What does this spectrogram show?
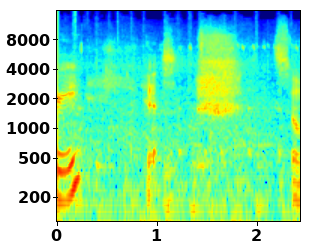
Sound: laughs

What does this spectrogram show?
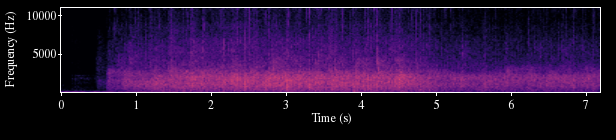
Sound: applause

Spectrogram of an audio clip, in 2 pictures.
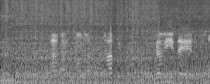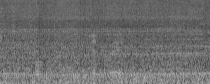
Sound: distorted audio

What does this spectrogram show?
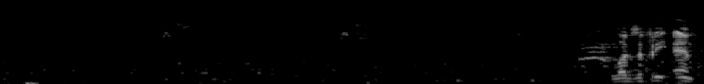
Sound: birds chirping

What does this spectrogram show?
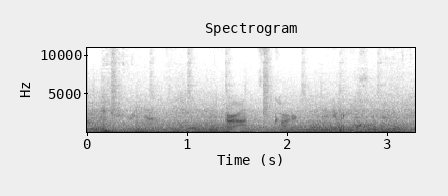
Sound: train

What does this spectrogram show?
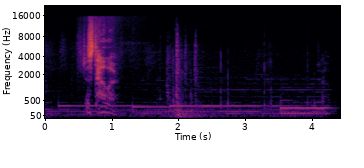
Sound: door closes

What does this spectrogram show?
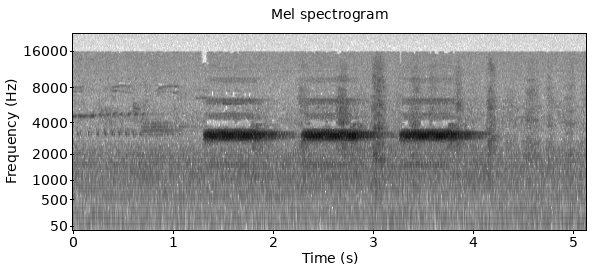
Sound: fire alarm

